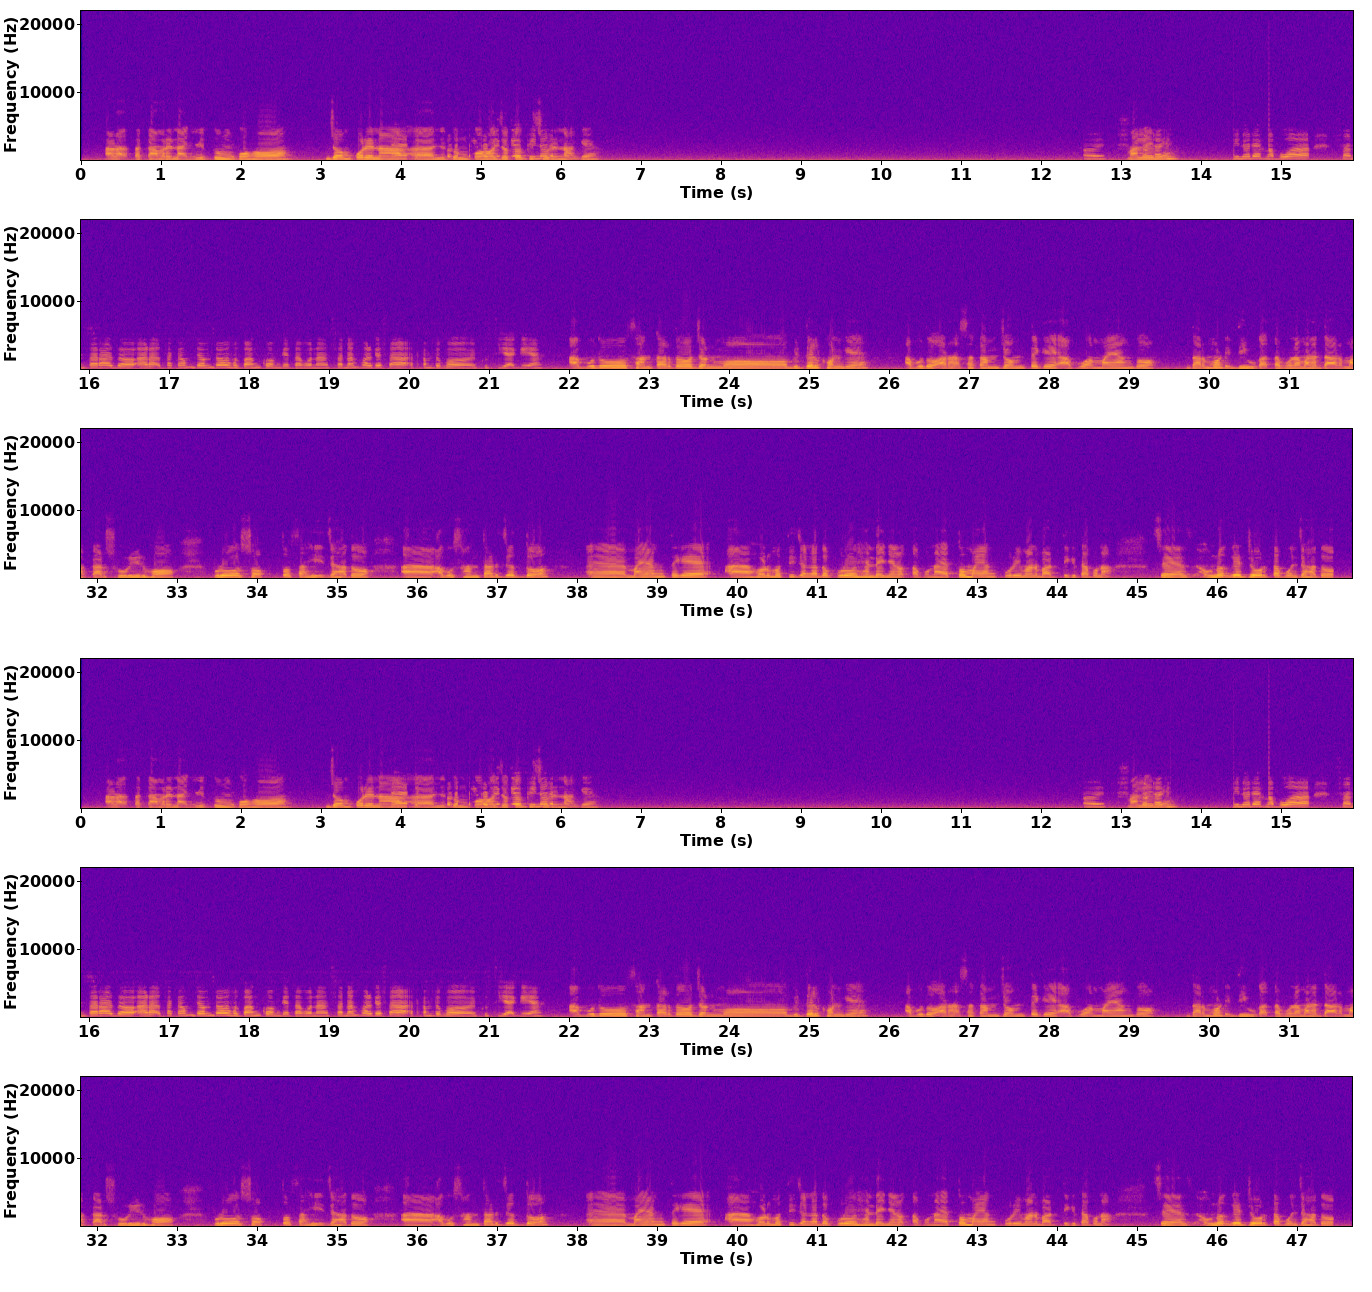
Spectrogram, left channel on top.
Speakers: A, on the left (about 50°); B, on the right (about 75°).
A: ᱟᱲᱟᱜ ᱥᱟᱠᱟᱢ ᱨᱮᱱᱟᱜ ᱧᱩᱛᱩᱢ ᱠᱚᱦᱚᱸ ᱡᱚᱢ ᱠᱚᱨᱮᱱᱟᱜ
B: ᱦᱮᱸ
A: ᱧᱩᱛᱩᱢ
B: ᱴᱚᱴᱷᱟᱠᱤᱭᱟᱹ
A: ᱠᱚᱦᱚᱸ, ᱡᱚᱛᱚ
B: ᱵᱷᱤᱱᱟᱹ
A: ᱠᱤᱪᱷᱩ
B: ᱨᱮ
A: ᱨᱮᱱᱟᱜ ᱜᱮ ᱾
B: ᱦᱳᱭ,
A: ᱢᱟ
B: ᱴᱚᱴᱷᱟᱠᱤᱭᱟ
A: ᱞᱟᱹᱭ ᱢᱮ᱾
B: <inaudible> ᱟᱵᱚᱣᱟᱜ ᱥᱟᱱᱛᱟᱲᱟᱜ ᱫᱚ ᱟᱲᱟᱜ ᱥᱟᱠᱟᱢ ᱡᱚᱢ ᱫᱚ ᱵᱟᱝ ᱠᱚᱢ ᱜᱮᱛᱟᱵᱚᱱᱟ, ᱥᱟᱱᱟᱢ ᱦᱚᱲᱜᱮ ᱟᱲᱟᱜ ᱥᱟᱠᱟᱢ ᱫᱚᱵᱚ ᱠᱩᱥᱤᱭᱟᱜ ᱜᱮᱭᱟ ᱾
A: ᱟᱵᱚ ᱫᱚ ᱥᱟᱱᱛᱟᱲ ᱫᱚ ᱡᱚᱱᱢᱚ ᱵᱤᱫᱟᱹᱞ ᱠᱷᱚᱱᱜᱮ ᱟᱵᱚ ᱫᱚ ᱟᱲᱦᱟᱜ ᱥᱟᱠᱟᱢ ᱡᱚᱢ ᱛᱮᱜᱮ ᱟᱵᱚᱣᱟᱜ ᱢᱟᱭᱟᱝ ᱫᱚ ᱫᱟᱨᱢᱚᱴ ᱤᱫᱤᱣ ᱟᱠᱟᱫ ᱛᱟᱵᱚᱱᱟ ᱾ ᱢᱟᱱᱮ ᱫᱟᱲ ᱢᱟᱠᱟᱲ ᱥᱚᱨᱤᱨ ᱦᱚᱸ ᱯᱩᱨᱟᱹ ᱥᱚᱠᱛᱚ ᱥᱟᱺᱦᱤᱡ ᱡᱟᱦᱟᱸ ᱫᱚ ᱟᱵᱚ ᱥᱟᱱᱛᱟᱲ ᱡᱟᱹᱛ ᱫᱚ ᱮᱸ ᱢᱟᱭᱟᱝ ᱛᱮᱜᱮ ᱦᱚᱲᱢᱚ ᱛᱤ ᱡᱟᱸᱜᱟ ᱫᱚ ᱯᱩᱨᱟᱹ ᱦᱮᱸᱫᱮ ᱧᱮᱞᱚᱜ ᱛᱟᱵᱚᱱᱟ, ᱮᱛᱚ ᱢᱟᱭᱟᱝ ᱯᱚᱨᱤᱢᱟᱱ ᱵᱟᱹᱲᱛᱤ ᱜᱮᱛᱟᱵᱚᱱᱟ ᱥᱮ ᱩᱱᱟᱹᱜ ᱜᱮ ᱡᱳᱨ ᱛᱟᱵᱚᱱ ᱡᱟᱦᱟᱸ ᱫᱚ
